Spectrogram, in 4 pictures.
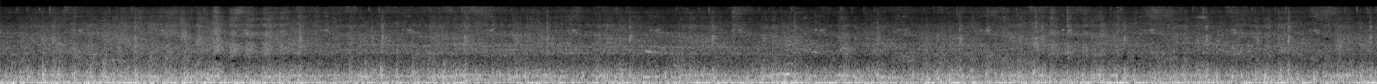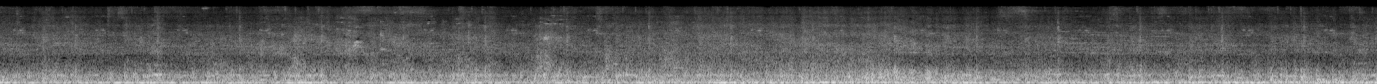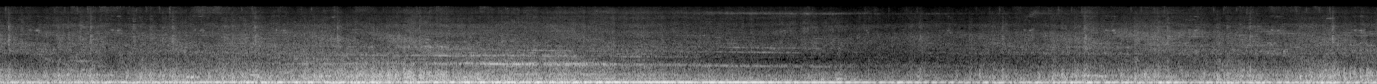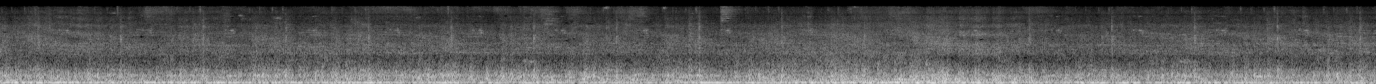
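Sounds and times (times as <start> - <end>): steel wheels rumbling on rail: 0.0 - 55.0
wheels clicking on rail: 0.0 - 55.0
faint wavering wheel squeal: 29.6 - 36.6.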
